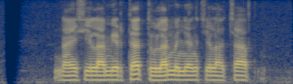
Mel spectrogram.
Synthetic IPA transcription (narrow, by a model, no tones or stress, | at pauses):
naisilamird̪̥a̤d̪̥o̤lanməɲaŋt͡ʃilat͡ʃap̚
